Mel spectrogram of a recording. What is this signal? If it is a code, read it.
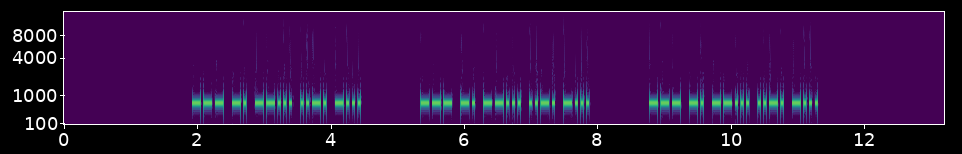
Morse code, heard as a keyed tone, about 28 wpm, 700 Hz. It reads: ON7FB ON7FB ON7FB
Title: DXCC-100 Call Signs - 5 Characters - Repeated 3x - 28wpm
